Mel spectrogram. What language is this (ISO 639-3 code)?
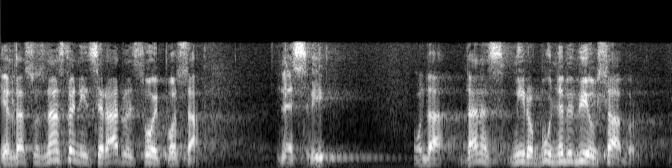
hrv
